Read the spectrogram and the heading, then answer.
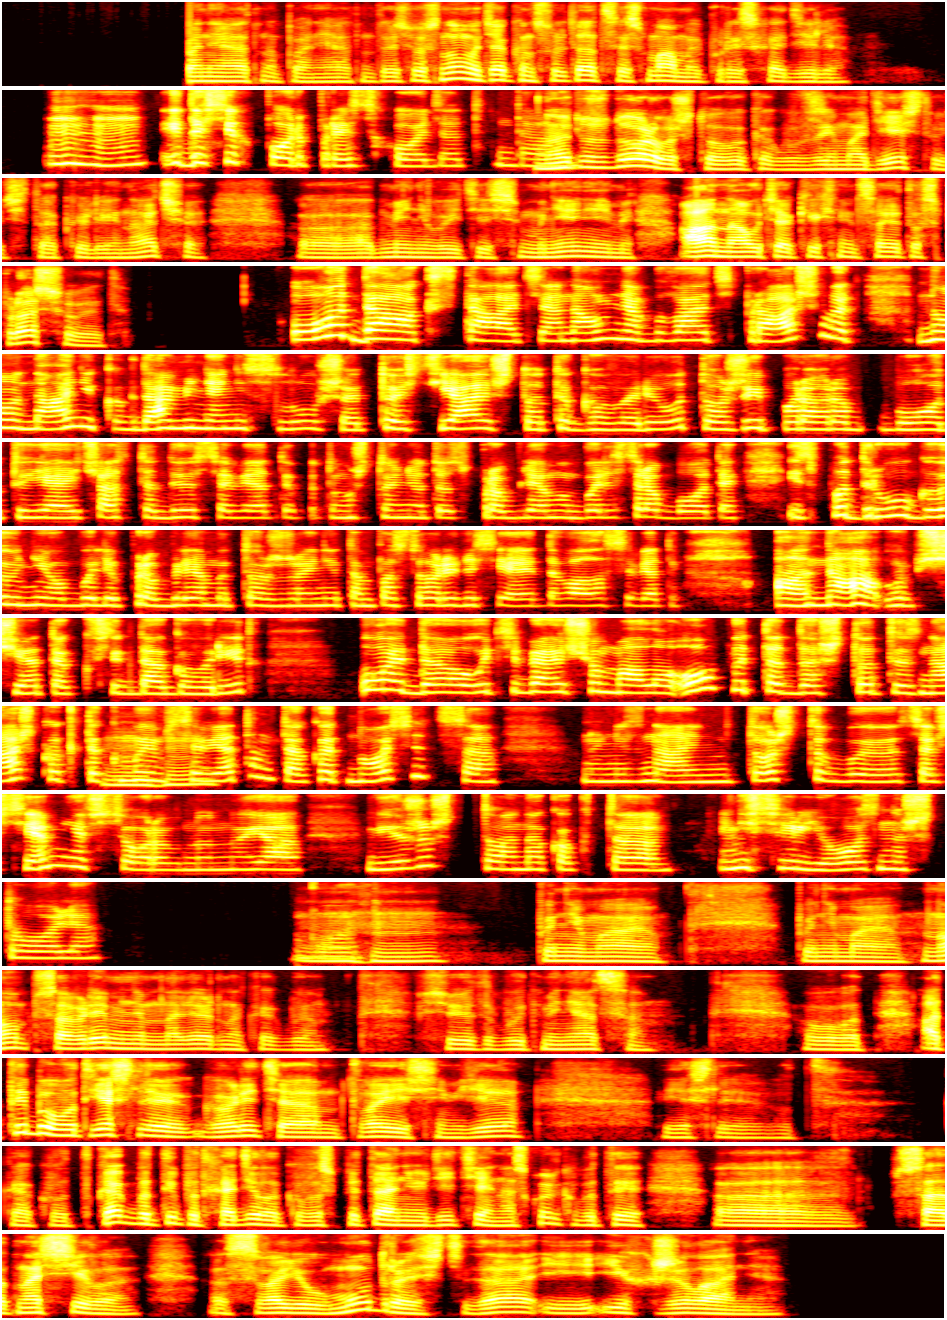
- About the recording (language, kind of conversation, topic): Russian, podcast, Что делать, когда семейные ожидания расходятся с вашими мечтами?
- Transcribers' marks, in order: tapping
